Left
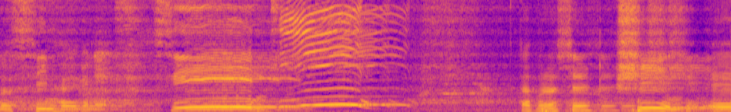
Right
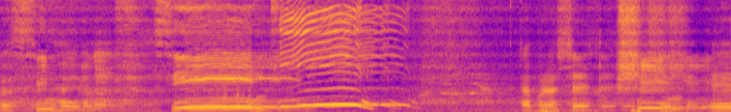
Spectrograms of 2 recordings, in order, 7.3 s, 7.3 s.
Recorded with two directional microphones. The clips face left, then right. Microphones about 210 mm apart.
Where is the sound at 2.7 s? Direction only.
35° right (ahead or behind).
